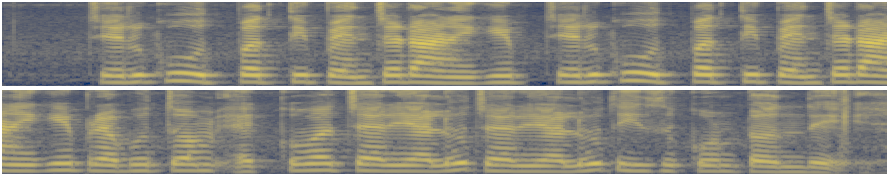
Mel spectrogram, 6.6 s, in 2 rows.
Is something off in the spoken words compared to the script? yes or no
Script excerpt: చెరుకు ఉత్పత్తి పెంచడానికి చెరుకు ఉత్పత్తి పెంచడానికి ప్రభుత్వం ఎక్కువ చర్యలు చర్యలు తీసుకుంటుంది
no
